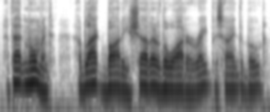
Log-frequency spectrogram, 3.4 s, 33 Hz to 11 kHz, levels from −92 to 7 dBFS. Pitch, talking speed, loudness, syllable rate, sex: 120 Hz, 265 wpm, -15 LUFS, 7.0 syllables/s, male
